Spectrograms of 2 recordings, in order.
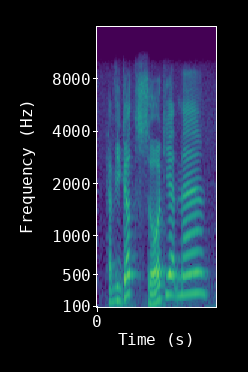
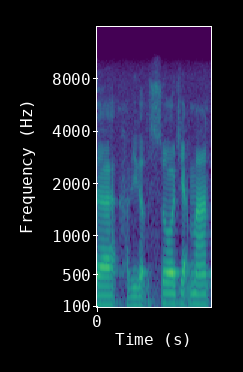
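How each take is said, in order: First: Higher, louder, odd American character voice; game character calling out in a dubious American accent; put-on American accent. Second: Said in the usual way. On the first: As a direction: ham up a strange American accent, pitched right up. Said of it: "I'm changing my voice. ... is it American?". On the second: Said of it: "I'm changing my voice".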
